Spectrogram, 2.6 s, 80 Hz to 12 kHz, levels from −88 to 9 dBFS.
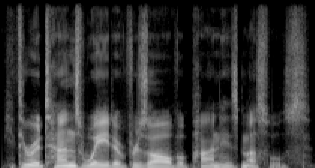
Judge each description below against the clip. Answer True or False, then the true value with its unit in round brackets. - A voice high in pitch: False (125 Hz)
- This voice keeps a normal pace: False (230 wpm)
